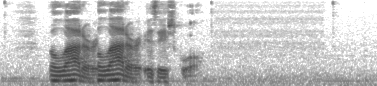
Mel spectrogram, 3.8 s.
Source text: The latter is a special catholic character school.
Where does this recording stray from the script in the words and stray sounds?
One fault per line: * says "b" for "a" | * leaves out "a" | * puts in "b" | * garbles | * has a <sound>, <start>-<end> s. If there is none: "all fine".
* puts in "latter"
* leaves out "special catholic character"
